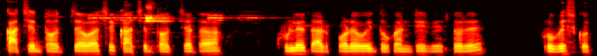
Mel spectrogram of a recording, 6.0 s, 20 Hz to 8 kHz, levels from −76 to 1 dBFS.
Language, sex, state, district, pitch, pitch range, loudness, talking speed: Bengali, male, West Bengal, North 24 Parganas, 110 Hz, 110-115 Hz, -22 LUFS, 130 wpm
